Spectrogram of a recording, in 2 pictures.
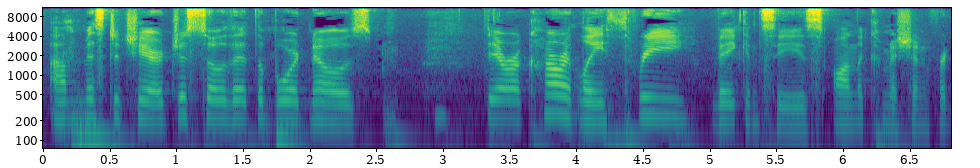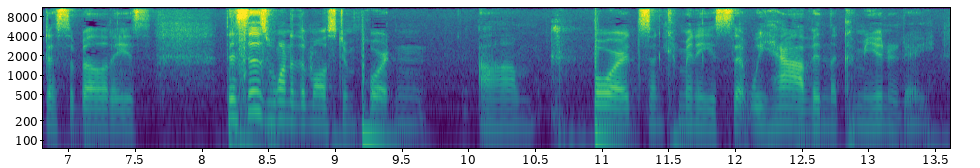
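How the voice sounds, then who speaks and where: A woman on a town board introduces the next agenda item and speaks briefly about committee vacancies, in a brisk, procedural way. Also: on the low side, fairly even intonation, a little hiss or hum, rough recording. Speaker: board member. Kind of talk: running a public meeting. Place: town board meeting room.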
